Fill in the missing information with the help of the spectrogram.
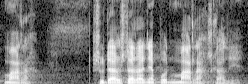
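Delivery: normal talking voice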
